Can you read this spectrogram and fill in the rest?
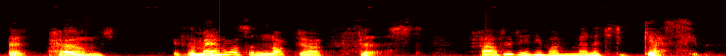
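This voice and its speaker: An actor playing an obliging, bluff English gentleman doctor in a vintage radio drama, with a hesitant, exclamatory manner. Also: sits high, huge pitch swings, unhurried, breathy edge, exaggerated voice. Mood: puzzled. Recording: muffled old radio drama recording.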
